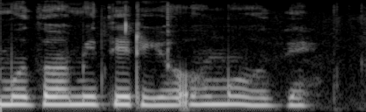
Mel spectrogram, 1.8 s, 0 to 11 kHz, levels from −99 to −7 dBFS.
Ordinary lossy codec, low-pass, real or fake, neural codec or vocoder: none; none; real; none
